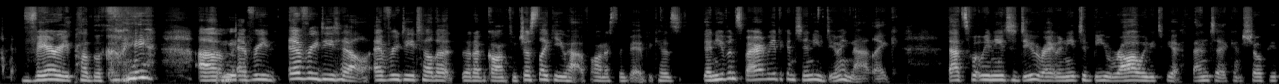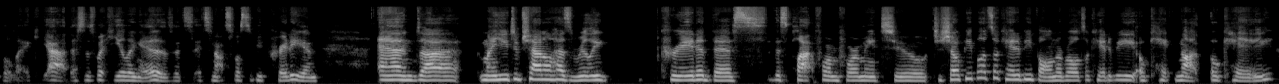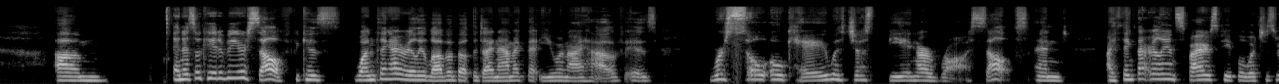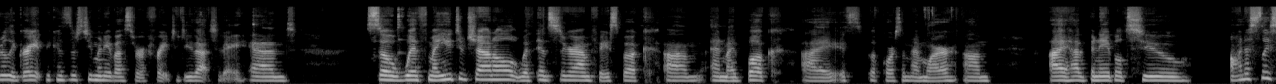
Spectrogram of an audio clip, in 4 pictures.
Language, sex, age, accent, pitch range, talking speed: English, female, 20-39, American, 180-210 Hz, 205 wpm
